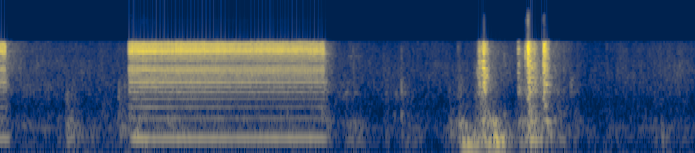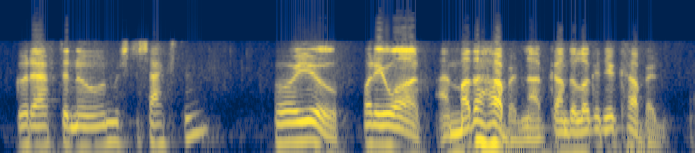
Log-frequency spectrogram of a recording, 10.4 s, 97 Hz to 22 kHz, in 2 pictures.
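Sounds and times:
electric door buzzer: 1.0s - 2.6s
speech: 5.4s - 10.4s.

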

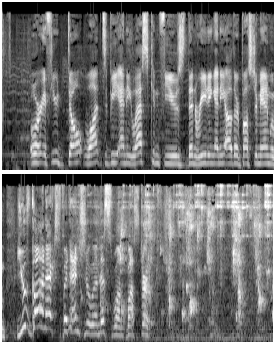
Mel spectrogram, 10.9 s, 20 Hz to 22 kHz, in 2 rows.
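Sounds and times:
speech: 0.1s - 9.3s
dog lapping water from a water bottle: 6.6s - 10.8s.

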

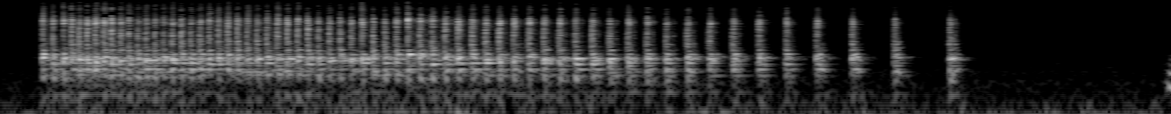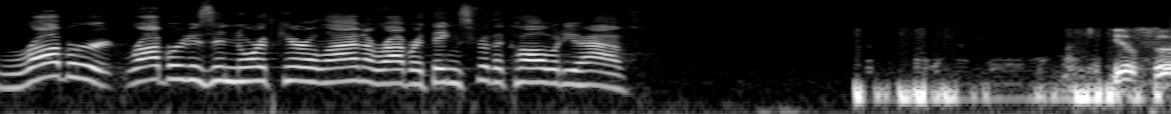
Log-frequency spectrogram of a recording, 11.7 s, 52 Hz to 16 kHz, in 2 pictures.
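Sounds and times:
prize wheel spinning and clicking in a radio roulette call-in game: 0.2s - 4.8s
speech: 5.8s - 9.2s, 11.4s - 11.7s.

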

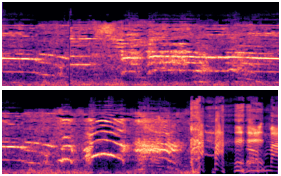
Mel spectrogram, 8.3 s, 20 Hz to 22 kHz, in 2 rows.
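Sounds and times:
white puppy howling imitating a rooster's crow: 0.0s - 1.0s, 1.7s - 7.0s
laughter: 6.5s - 8.2s.

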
